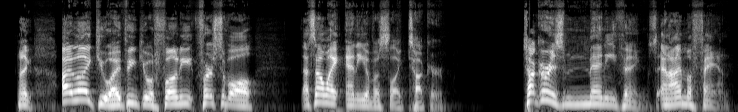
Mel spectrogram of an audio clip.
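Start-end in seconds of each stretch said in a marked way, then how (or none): 0.6-1.9 put-on catty, girly, bitchy, backhanded passive-aggressive niceness. Mocking another speaker's compliment by imitating it: mocking passive-aggressive imitation. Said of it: "it's so bitchy, girly, passive aggressive".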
